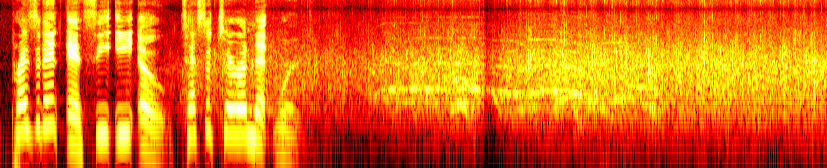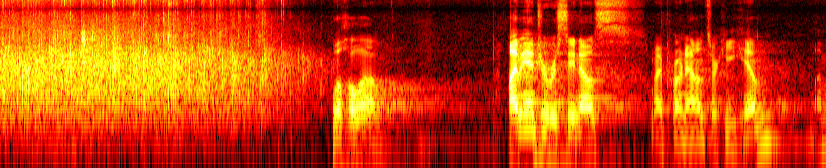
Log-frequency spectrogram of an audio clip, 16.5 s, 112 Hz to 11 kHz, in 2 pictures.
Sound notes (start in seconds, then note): 1.7 audience cheering and applauding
